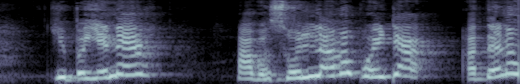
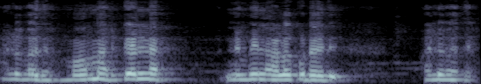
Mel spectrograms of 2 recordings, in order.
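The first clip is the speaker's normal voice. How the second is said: soft, low comforting murmur; soothing a child; 6 semitones lower, 6 dB quieter than usual. Acted. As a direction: hush a crying little girl gently. Uncle consoling crying child.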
